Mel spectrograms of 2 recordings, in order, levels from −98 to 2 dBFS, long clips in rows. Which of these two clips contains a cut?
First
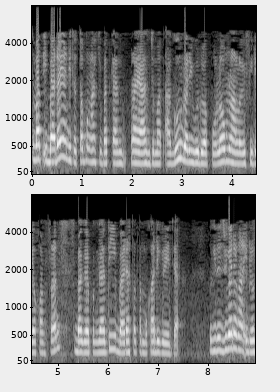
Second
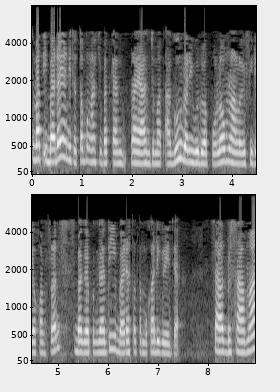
second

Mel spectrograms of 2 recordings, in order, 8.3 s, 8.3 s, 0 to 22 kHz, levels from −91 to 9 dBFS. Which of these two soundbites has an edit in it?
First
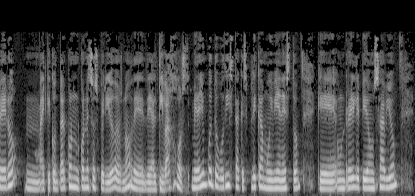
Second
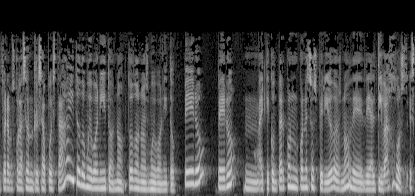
first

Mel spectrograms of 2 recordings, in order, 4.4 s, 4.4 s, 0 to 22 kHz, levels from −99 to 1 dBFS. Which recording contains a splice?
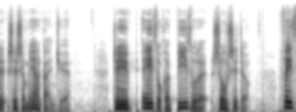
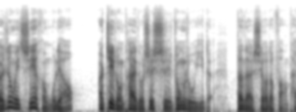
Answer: second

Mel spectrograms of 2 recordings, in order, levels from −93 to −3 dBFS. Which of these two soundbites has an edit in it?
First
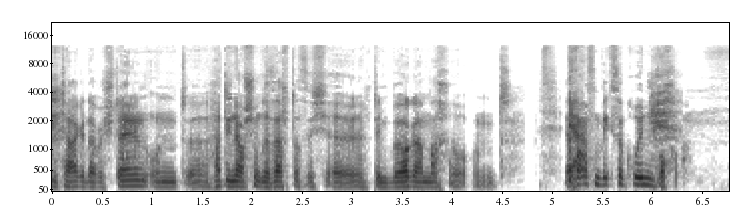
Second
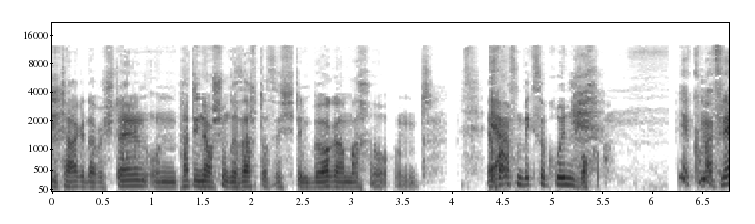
second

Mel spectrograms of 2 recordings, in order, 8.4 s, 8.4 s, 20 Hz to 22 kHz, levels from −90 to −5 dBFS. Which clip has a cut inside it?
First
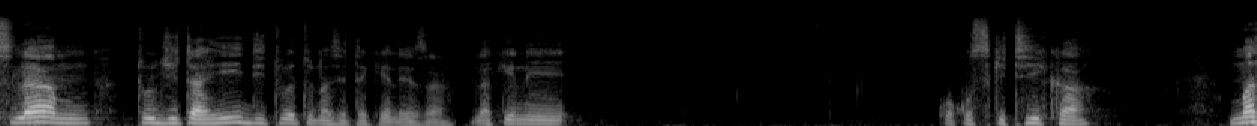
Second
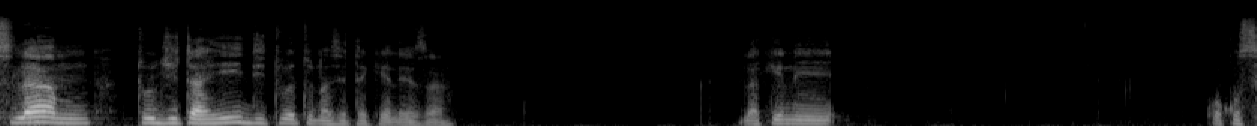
first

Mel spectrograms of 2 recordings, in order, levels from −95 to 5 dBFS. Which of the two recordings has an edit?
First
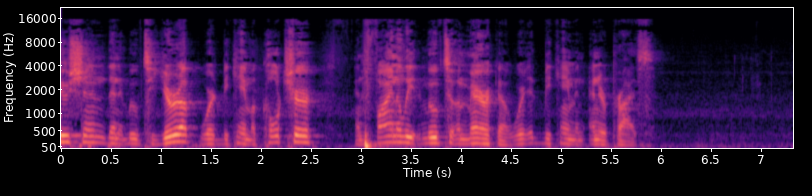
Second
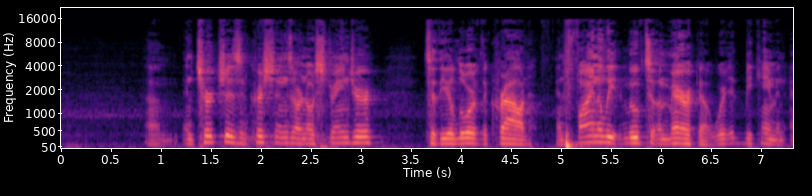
second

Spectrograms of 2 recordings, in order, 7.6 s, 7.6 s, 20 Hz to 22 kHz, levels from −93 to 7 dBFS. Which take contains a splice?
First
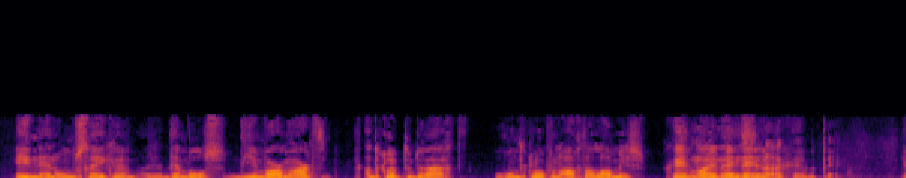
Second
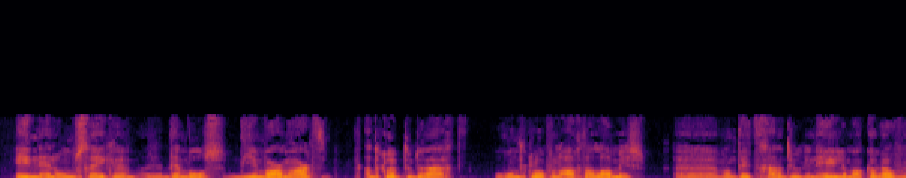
first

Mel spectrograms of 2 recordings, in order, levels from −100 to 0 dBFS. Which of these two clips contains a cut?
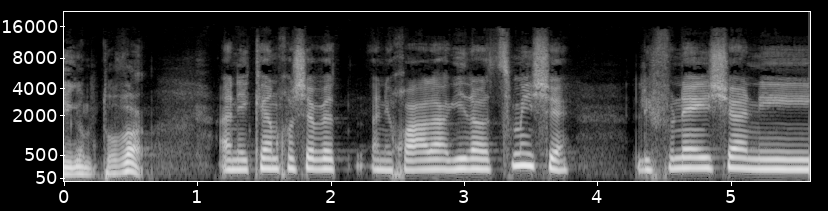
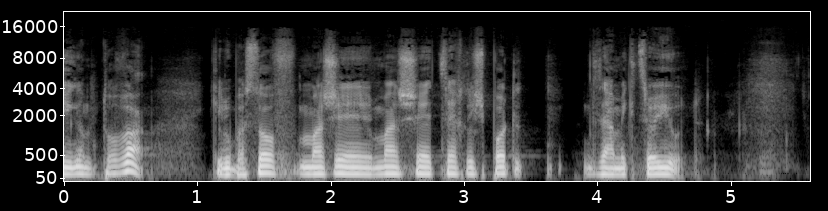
first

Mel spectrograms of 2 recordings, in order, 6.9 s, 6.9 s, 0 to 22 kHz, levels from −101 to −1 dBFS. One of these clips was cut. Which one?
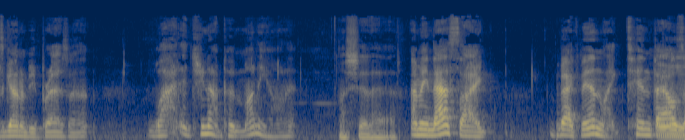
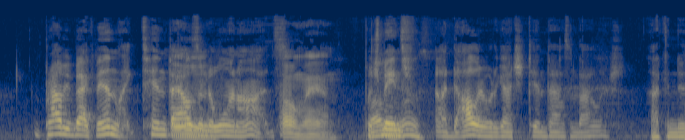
first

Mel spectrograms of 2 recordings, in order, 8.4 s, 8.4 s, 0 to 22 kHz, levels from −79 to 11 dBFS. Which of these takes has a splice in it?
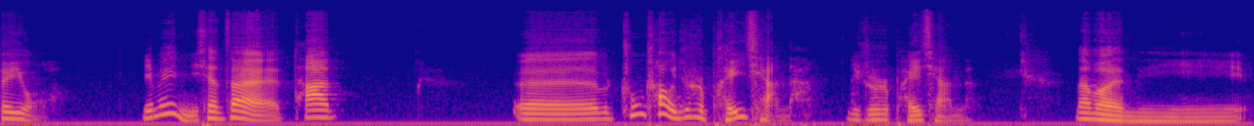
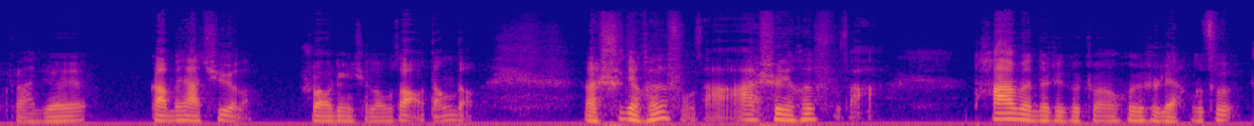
second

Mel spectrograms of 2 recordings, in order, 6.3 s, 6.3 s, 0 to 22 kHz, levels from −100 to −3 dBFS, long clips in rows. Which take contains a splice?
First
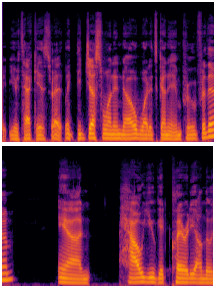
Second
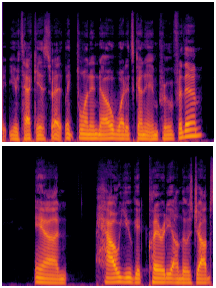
second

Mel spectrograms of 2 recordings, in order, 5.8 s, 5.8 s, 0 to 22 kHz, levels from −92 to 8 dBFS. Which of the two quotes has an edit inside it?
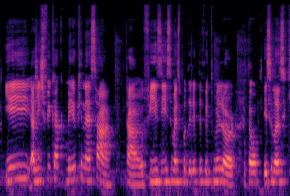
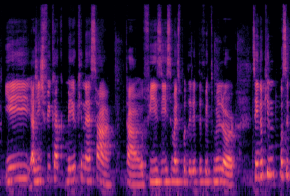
first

